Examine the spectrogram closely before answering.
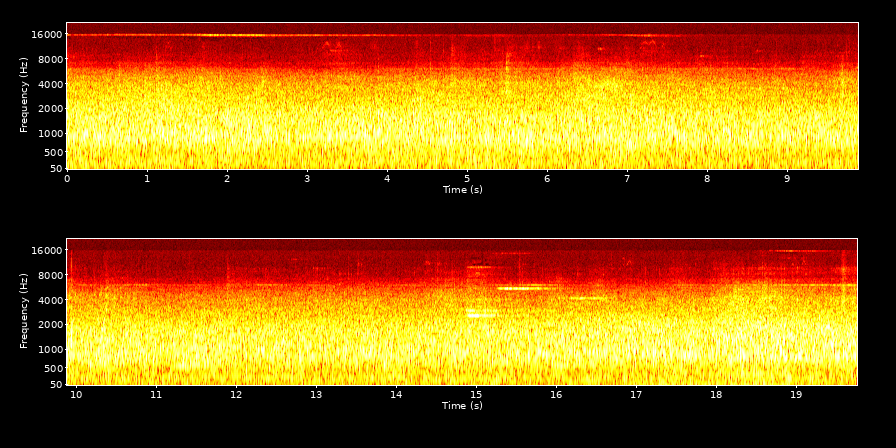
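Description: Traffic rumbles steadily along a wide city road outdoors.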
